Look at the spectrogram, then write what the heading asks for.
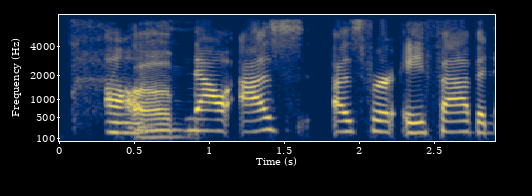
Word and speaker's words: AFAB: now as as for afab and amab those are um pronunciations of the acronyms a m a b for amab and a f a b for afab and they just mean assigned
